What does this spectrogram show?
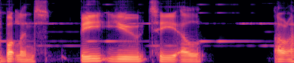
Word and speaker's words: Butlins: Wait, so you are saying Buttland? No, Butlins. Buttlind. Still. Wait, is it? B-U-T-L-I-N-S. Yeah, Butlins. But. Buttland. I thought you said Buttland. Joe, you Like, said Butlins. Those are not the same thing.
